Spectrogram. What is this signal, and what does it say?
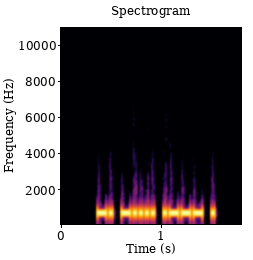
Morse code, heard as a keyed tone, about 40 wpm, 700 Hz. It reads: N6JE
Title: USA Call Signs - 4 Characters - 6x Character Spacing - 40wpm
